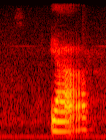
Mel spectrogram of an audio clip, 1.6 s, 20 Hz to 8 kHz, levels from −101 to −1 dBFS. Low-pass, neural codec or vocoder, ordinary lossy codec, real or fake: 7.2 kHz; none; none; real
